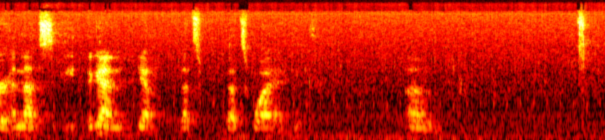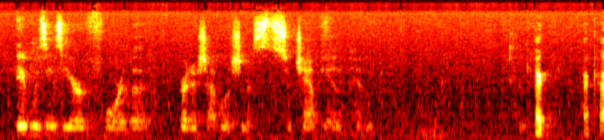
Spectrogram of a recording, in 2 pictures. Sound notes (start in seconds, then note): none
